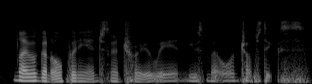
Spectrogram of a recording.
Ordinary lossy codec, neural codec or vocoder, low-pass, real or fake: none; none; none; real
